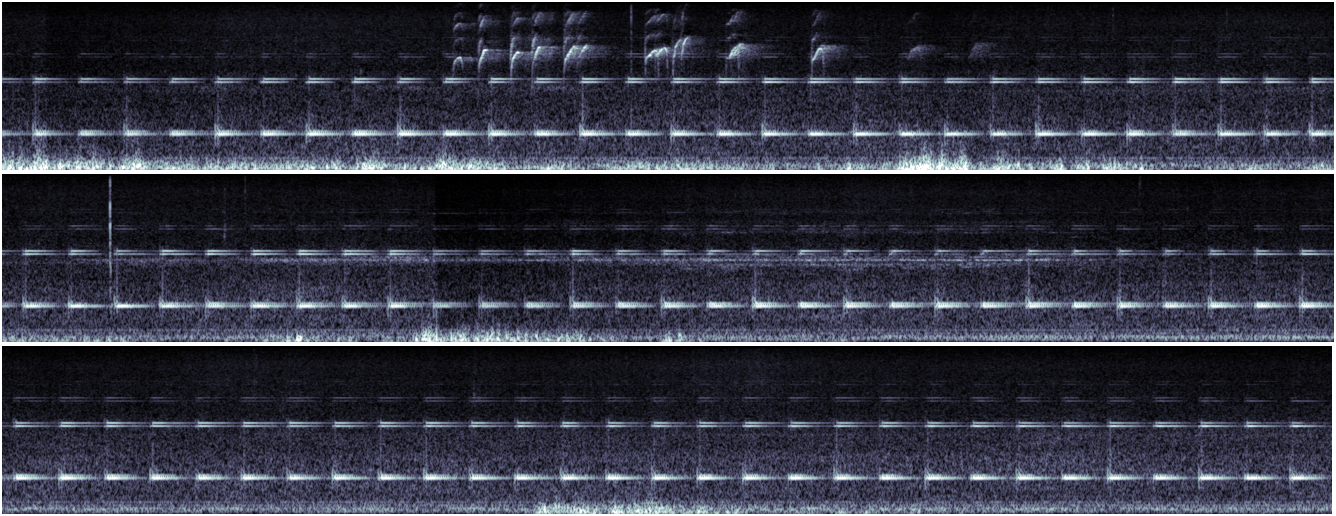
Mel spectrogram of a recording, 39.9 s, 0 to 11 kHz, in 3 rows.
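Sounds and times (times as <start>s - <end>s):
train rumble: 0.0s - 39.9s
level crossing alarm ringing: 0.1s - 39.9s.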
